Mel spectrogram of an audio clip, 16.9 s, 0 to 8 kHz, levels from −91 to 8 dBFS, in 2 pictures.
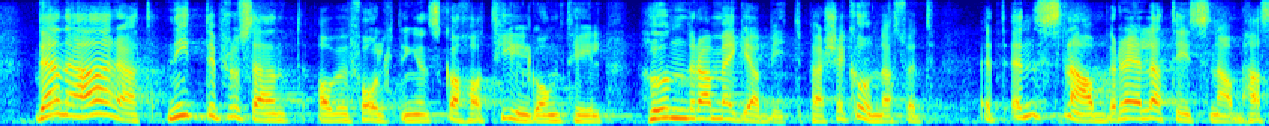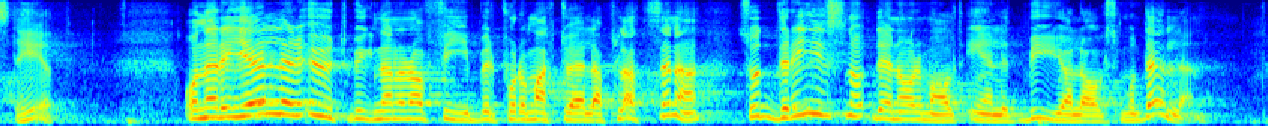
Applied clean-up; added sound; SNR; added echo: none; none; none; none.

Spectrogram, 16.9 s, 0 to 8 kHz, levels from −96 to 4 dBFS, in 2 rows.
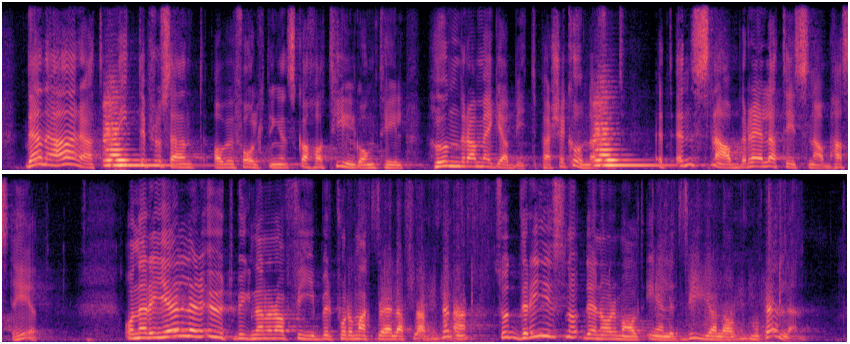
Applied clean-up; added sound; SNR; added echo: neural separator model SepFormer DNS4.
